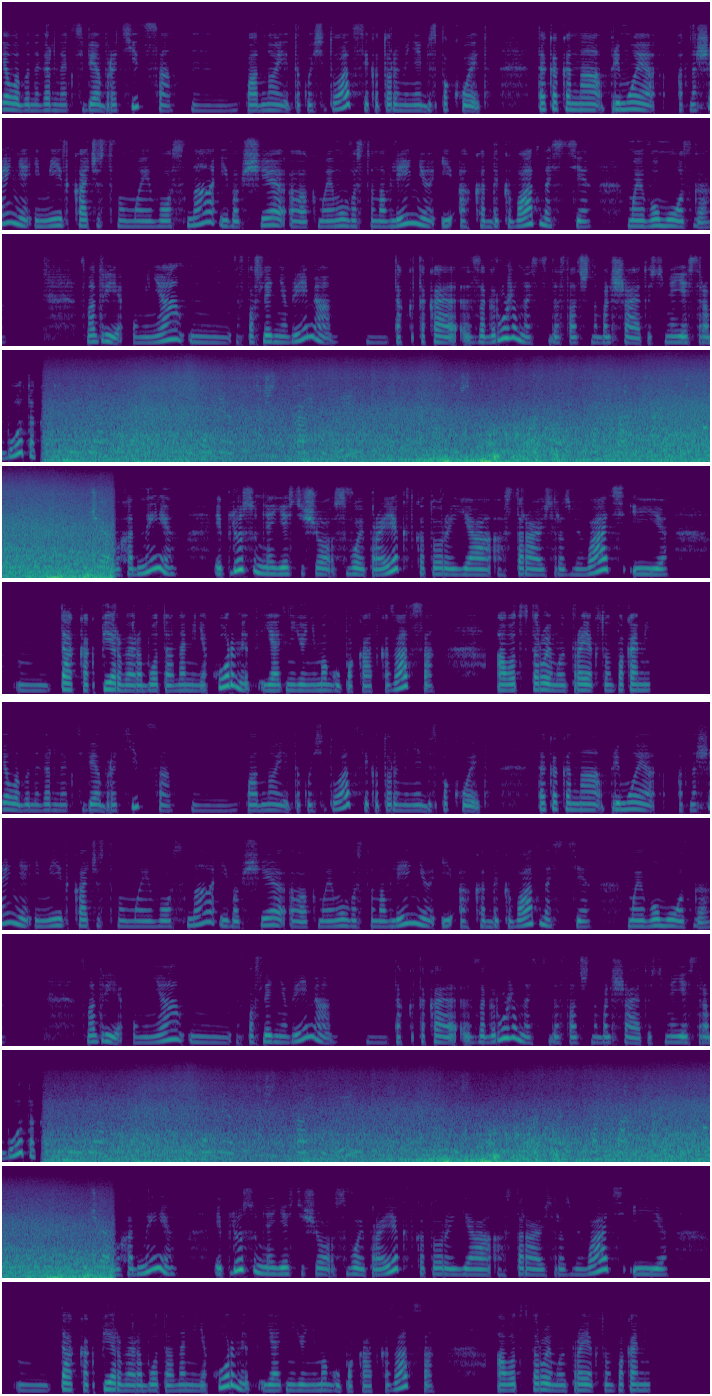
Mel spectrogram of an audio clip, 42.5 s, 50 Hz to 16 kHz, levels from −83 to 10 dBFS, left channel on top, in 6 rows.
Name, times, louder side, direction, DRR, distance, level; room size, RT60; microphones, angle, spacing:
voice 1, 0.0-6.5 6.9-14.2 14.6-17.5 17.8-18.2 18.4-26.4 26.7-41.9, left 2 dB, 75° left, 3.9 m, -42 dB
sound 1, 21.6-29.5, left 3 dB, 30° left, 0.3 m, -30 dB
open air
head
